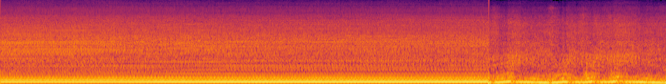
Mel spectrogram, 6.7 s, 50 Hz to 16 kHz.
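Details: BMW E36 with freshly built engine, broken in, fresh oil: steady, smooth drone with clean blips up and down, no lifter tick or knock, no smoke; normal revving.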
